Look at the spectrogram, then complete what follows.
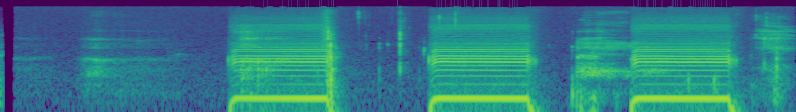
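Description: Mobile phone vibrating on a hard surface for an incoming call: three steady buzzes, each about a second long, with a second's pause between them.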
